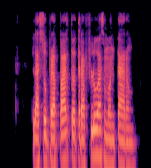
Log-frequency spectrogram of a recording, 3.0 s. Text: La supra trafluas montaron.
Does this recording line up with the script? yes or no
no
